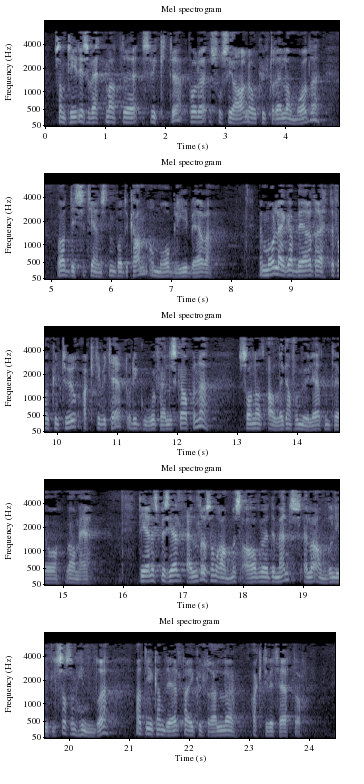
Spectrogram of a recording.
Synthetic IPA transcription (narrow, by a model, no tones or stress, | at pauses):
sɑmt̪ʰiːd̪ɪsɔʋæɪt̪mɛɑt̪̚d̪ɛsʋɪkt̪əpʰɔd̪ɛsʊsɪɑːləɔkʰʉlt̪ʉɾɛlːəɔmʁoːd̪ə | ɔɑt̪̚d̪ɪsːət̪ʰjeːnəst̪ənəboːd̪əkʰɑnɔ̰mɔbliːbeːɾə | mɛnmɔlɛɡːɑbeːɾət̪ʰɪlʁɛt̪ːəfɔkʰʉlt̪ʰʉːɾɑkt̪ɪʋɪt̪ʰeːt̪ɔd̪ɪɡuːəfɛlːəskɑːpənə | sɔnːɑt̪ʰɑlːəkɑnfoːmʉːlɪheːt̪n̩t̪ʰɪlɔʋæːɾəmɛ | d̪̥ɛjɛlːəspɛsɪɛlt̪ʰɛld̪ʁəsɔmʁɑmːəsɑ̰ʋd̪ɛmɛnsɛ̰lːəɾɑ̰nd̪ʁəliːd̪əl̩səsɔmɦɪnd̪ʁə | ʔɑt̪̚d̪ɪkɑnd̪eːlt̪ʰɑːɪkʰʉlt̪ʉɾɛlːəɑkt̪ɪʋɪt̪ʰeːt̪ʰə̰ʁ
